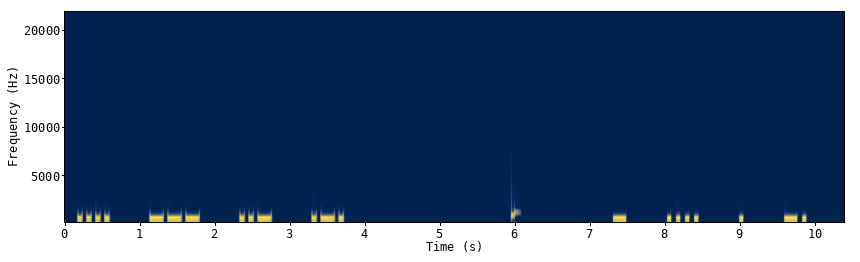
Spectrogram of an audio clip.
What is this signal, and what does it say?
Morse code, heard as a keyed tone, about 20 wpm, spaced as for 11 wpm, 700 Hz. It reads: HOUR THEN
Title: 3x Character Spacing - Top 500 Words - 20wpm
